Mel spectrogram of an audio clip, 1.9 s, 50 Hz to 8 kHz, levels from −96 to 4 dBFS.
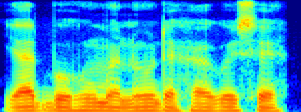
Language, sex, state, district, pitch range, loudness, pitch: Assamese, male, Assam, Kamrup Metropolitan, 95-100 Hz, -16 LUFS, 95 Hz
